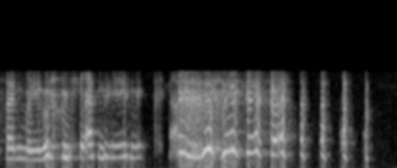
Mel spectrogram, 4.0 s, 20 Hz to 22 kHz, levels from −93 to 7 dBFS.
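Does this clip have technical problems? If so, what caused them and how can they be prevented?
Yes. The speech carries GSM full-rate codec damage from start to finish. The sound is confined to a phone band of about 250 Hz to 3.5 kHz, and nothing is present above 3.8 kHz. The codec rebuilds the voice from a vocal-tract model driven by evenly spaced pulses, and it keeps only a third of the excitation samples. That thinning causes the plainly audible rough texture, which fits the 13 kbps full-rate mode. To prevent it, record or transfer the speech over a wideband path instead of a GSM call.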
